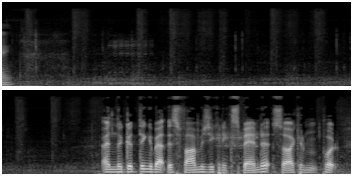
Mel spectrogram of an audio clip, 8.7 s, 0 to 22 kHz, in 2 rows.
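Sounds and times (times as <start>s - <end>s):
speech: 0.0s - 0.2s, 5.6s - 8.7s
dense steady rustling: 0.2s - 6.6s
sheep bleating: 1.3s - 2.0s, 7.0s - 7.8s.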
